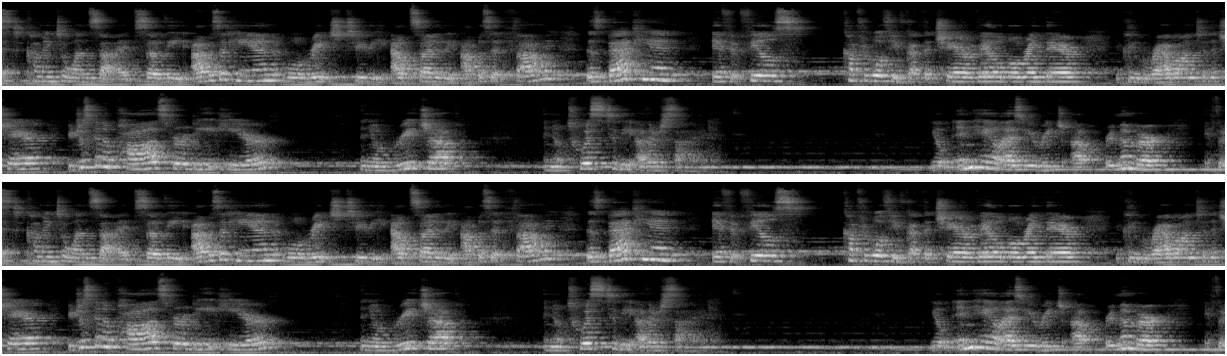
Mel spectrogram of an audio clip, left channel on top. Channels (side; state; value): both; identical; correlation 1.00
